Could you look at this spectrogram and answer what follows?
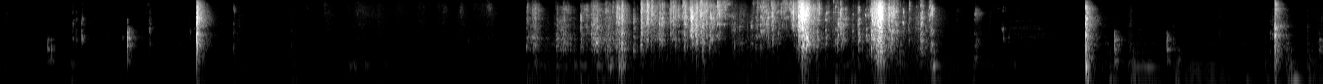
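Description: Trading card pack wrapper crinkling and tearing open for about four seconds, about midway through. Before and after it come scattered sharp clicks and taps of cards being handled.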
